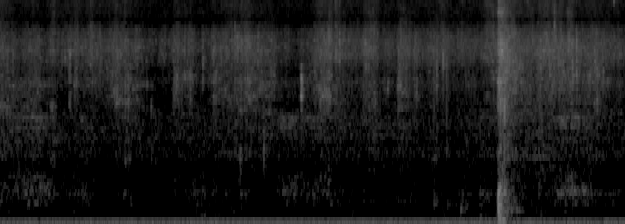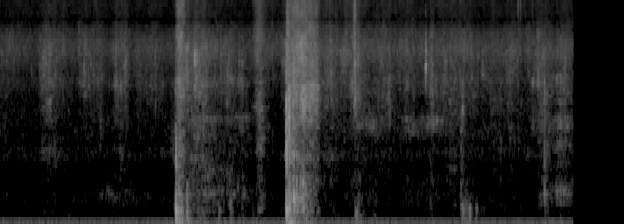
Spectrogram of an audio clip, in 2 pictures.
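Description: Mostly quiet, with faint rustling of damp compost and dry leaf bedding pushed around by a gloved hand, and a few brief louder rustles about five, eight and nine seconds in.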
